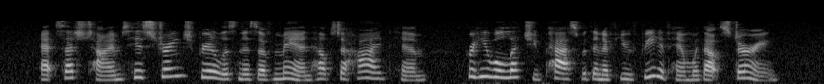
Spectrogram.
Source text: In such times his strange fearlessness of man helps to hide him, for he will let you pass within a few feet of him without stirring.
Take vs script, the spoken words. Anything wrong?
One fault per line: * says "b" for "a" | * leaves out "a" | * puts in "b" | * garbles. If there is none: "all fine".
* says "At" for "In"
